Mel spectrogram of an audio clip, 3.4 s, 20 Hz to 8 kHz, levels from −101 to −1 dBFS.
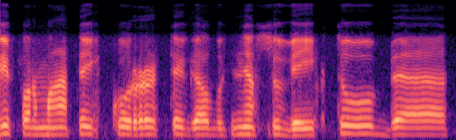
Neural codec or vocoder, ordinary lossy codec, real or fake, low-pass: none; Opus, 64 kbps; real; 7.2 kHz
